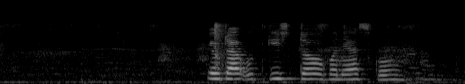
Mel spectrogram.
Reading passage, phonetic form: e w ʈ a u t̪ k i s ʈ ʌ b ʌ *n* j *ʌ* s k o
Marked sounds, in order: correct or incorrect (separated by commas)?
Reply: correct, incorrect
